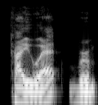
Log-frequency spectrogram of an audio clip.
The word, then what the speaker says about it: Cayouette: We also meet Candy's sister, which is Laura Lee Cayouette, rhymes with bassinet.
